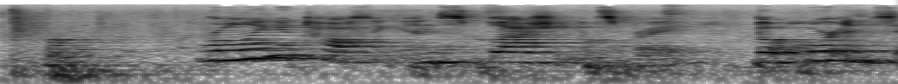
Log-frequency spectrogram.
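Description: A child speaks out loudly in a large echoing hall.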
